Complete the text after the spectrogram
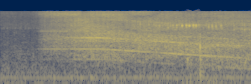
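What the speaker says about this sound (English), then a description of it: "Now I'll strengthen this joint with biscuits." A biscuit joiner spins up and cuts slots into a wooden miter joint for a decorative edge on a secretary desk, giving a loud, close, sustained high-pitched motor whine with a brief gritty cutting rasp.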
